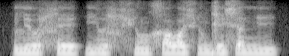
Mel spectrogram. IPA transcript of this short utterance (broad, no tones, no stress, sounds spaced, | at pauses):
lʲ o ɬ e | j ɯ ɬ ɕ ũ x ʌ lˠ ʌ ɕ ũ ɡ e ɕ a ɲ i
